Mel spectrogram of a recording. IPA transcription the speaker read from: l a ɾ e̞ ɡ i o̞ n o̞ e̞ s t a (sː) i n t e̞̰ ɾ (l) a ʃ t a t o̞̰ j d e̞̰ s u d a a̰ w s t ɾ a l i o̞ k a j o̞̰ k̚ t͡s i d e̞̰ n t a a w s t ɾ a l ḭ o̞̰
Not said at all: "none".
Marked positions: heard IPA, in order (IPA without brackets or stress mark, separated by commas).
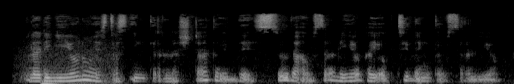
s, l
